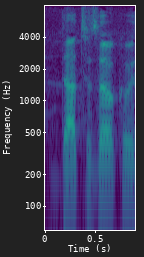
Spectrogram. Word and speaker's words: Datsuzoku: Yeah, people do get confused with the pronunciation of that. So, yeah, just to give you guys a bit insight, Datsuzoku is Japanese,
